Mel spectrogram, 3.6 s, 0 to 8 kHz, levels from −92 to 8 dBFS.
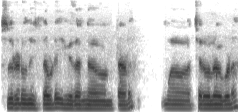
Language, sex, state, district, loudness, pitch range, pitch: Telugu, male, Andhra Pradesh, Anantapur, -18 LUFS, 105-115 Hz, 110 Hz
